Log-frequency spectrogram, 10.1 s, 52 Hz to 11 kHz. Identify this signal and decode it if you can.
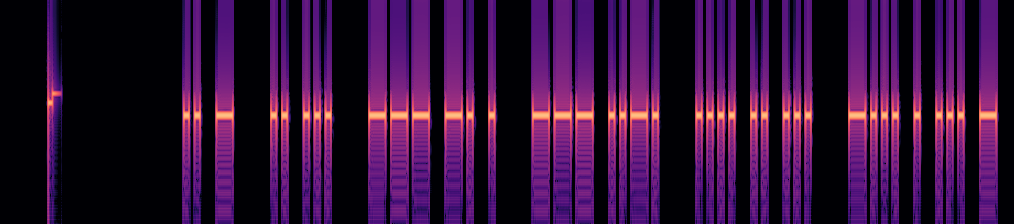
Morse code, heard as a keyed tone, about 22 wpm, 700 Hz. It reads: IT IS ONE OF HIS BEST
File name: practice / 22wpm / Sentences with 3-Word Phrases - 22wpm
